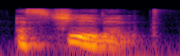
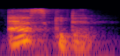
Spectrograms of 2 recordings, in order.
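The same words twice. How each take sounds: First: The word is said with an Italian-style reading. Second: The word is said with its usual English sounds. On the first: "if it's um Italian, then it's very ash word" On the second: "the real pronunciation is accident"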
